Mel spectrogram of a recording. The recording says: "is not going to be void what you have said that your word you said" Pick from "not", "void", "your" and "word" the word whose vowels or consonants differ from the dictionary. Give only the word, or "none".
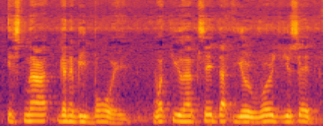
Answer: void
